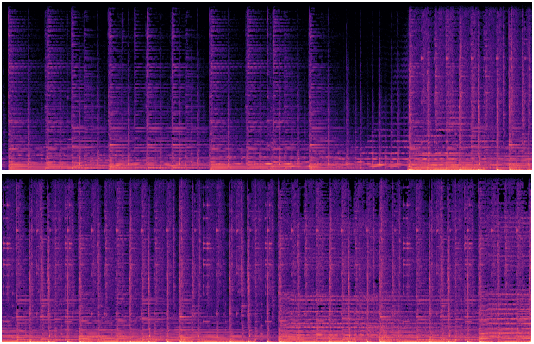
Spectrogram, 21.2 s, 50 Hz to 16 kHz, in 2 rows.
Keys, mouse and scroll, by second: 0.0 shift+click, 0.3 shift+click, 0.7 shift+click, 0.9 shift+click, 1.2 shift+click, 1.3 middle click, 2.9 scroll down 4, 3.8 Tab, 4.0 middle click, 4.7 g, 6.4 g, 7.9 middle click, 8.3 shift+middle click, 9.4 click, 11.9 Tab, 12.9 KP_7, 14.2 e, 18.0 right click, 18.7 ctrl+z, 19.7 click.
